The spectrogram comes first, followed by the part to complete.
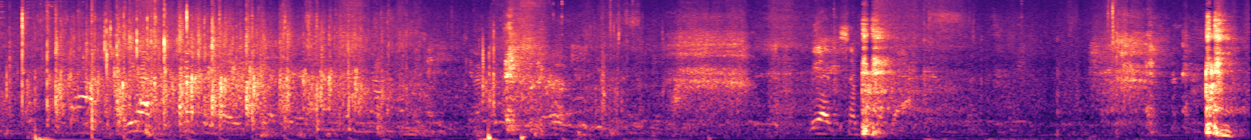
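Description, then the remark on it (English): Audience applause rises at once, a dense wash of many hands clapping for several seconds before thinning out into scattered claps, murmurs and a few sharp coughs or thumps. “All right, round of applause.”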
